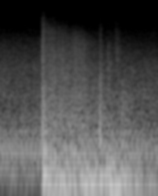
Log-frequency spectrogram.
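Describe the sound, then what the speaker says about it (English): Artillery shells land in the War Thunder tank game as two deep booming impacts, a sharp one followed by a second a moment later, over a low rumbling background. "So throw a bit of artillery, maybe see if I can tag it."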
